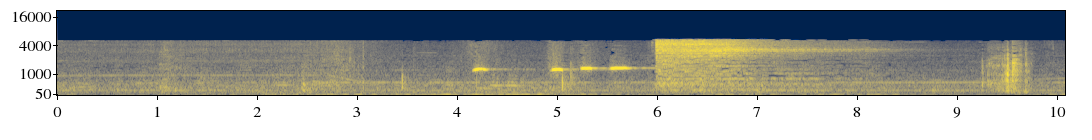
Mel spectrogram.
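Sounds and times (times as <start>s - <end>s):
man whistling a tune: 4.2s - 6.0s
loud hissing spray: 6.0s - 8.7s.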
